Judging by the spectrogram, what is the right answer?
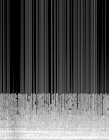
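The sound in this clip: A car driving off: a steady, mid-pitched engine drone that grows a little louder after the first half-second as it pulls away, then holds at an even level.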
